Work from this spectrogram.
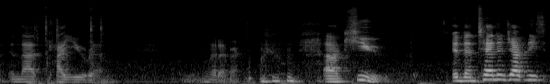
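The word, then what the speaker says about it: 九: q q remember this this kyu is one syllable in japanese it's not caillou it is q so like when you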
